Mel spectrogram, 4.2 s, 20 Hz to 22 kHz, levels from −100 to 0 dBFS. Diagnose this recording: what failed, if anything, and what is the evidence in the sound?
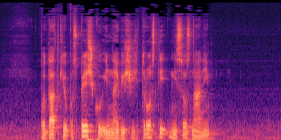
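Nothing failed; no fault is audible anywhere.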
